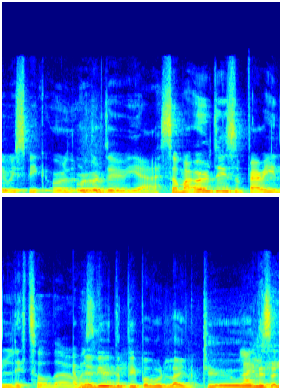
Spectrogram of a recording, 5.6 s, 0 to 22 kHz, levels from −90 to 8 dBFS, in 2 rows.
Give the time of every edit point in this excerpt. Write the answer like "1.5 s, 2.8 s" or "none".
3.4 s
